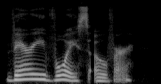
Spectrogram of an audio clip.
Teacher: The V is a voiced sound, which means your vocal cords vibrate when you make it. To pronounce V correctly, place your upper teeth on your lower lip and then blow air out.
